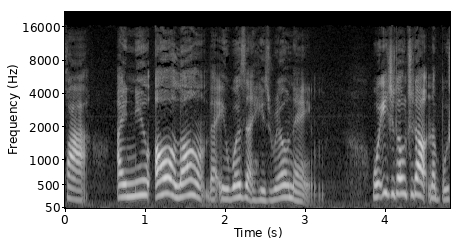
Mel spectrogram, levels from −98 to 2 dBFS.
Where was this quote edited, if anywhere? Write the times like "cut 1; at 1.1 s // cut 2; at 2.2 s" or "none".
none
